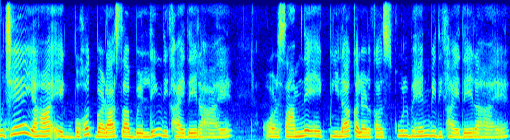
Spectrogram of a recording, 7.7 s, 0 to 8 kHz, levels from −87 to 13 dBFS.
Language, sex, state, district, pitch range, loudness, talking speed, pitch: Hindi, female, Arunachal Pradesh, Papum Pare, 215-260 Hz, -15 LUFS, 190 wpm, 235 Hz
